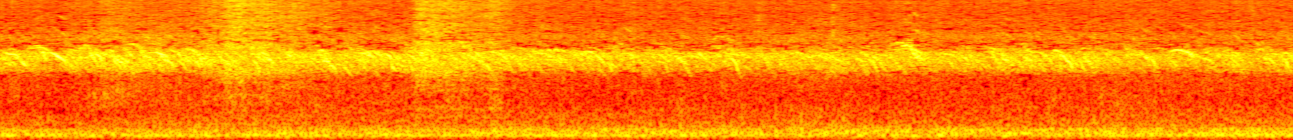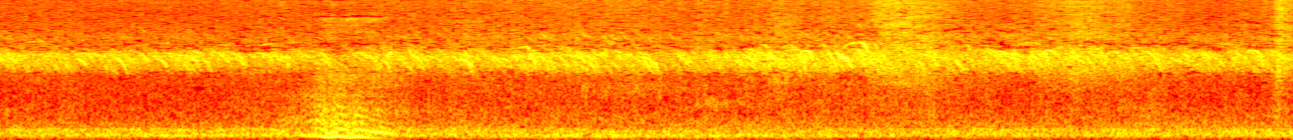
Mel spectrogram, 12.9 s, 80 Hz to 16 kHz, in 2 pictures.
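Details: Crowd of day-old chicks, around 17,000 birds, peeping nonstop during feeding, with repeated rustling or knocking bursts and a lower, descending sound about two-thirds through.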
